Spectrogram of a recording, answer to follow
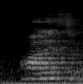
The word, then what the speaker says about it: honest: Nitya is dash honest girl. Nitya is dash girl, honest girl. See Nana here. Nitya is dash honest girl, honest. But here the H is silent or not silent?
